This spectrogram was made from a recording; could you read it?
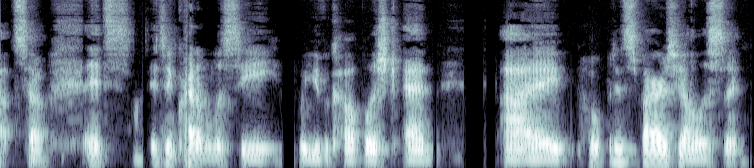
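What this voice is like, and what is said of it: Congested voice with a cold, cracking. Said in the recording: “my voice like cracked in the middle. ... I have a cold right now”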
